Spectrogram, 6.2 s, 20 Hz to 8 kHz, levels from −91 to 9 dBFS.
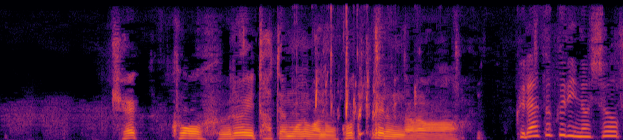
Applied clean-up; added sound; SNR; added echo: neural mask model Resemble Enhance denoiser.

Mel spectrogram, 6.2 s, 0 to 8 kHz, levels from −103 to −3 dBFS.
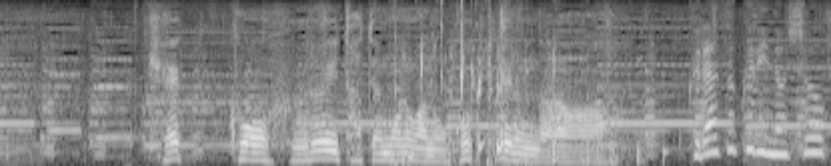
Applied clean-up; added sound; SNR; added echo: none; Gurgling; 6 dB; none.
